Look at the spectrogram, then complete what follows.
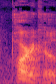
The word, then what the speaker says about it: Partiko: Is it Partiko or Partiko? Tico sounds so cool, but Partiko, like a particle, is what I'm going with.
